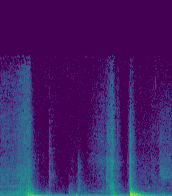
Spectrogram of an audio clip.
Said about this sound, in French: Je ferme la porte de la véranda parce qu'il fait un peu froid.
